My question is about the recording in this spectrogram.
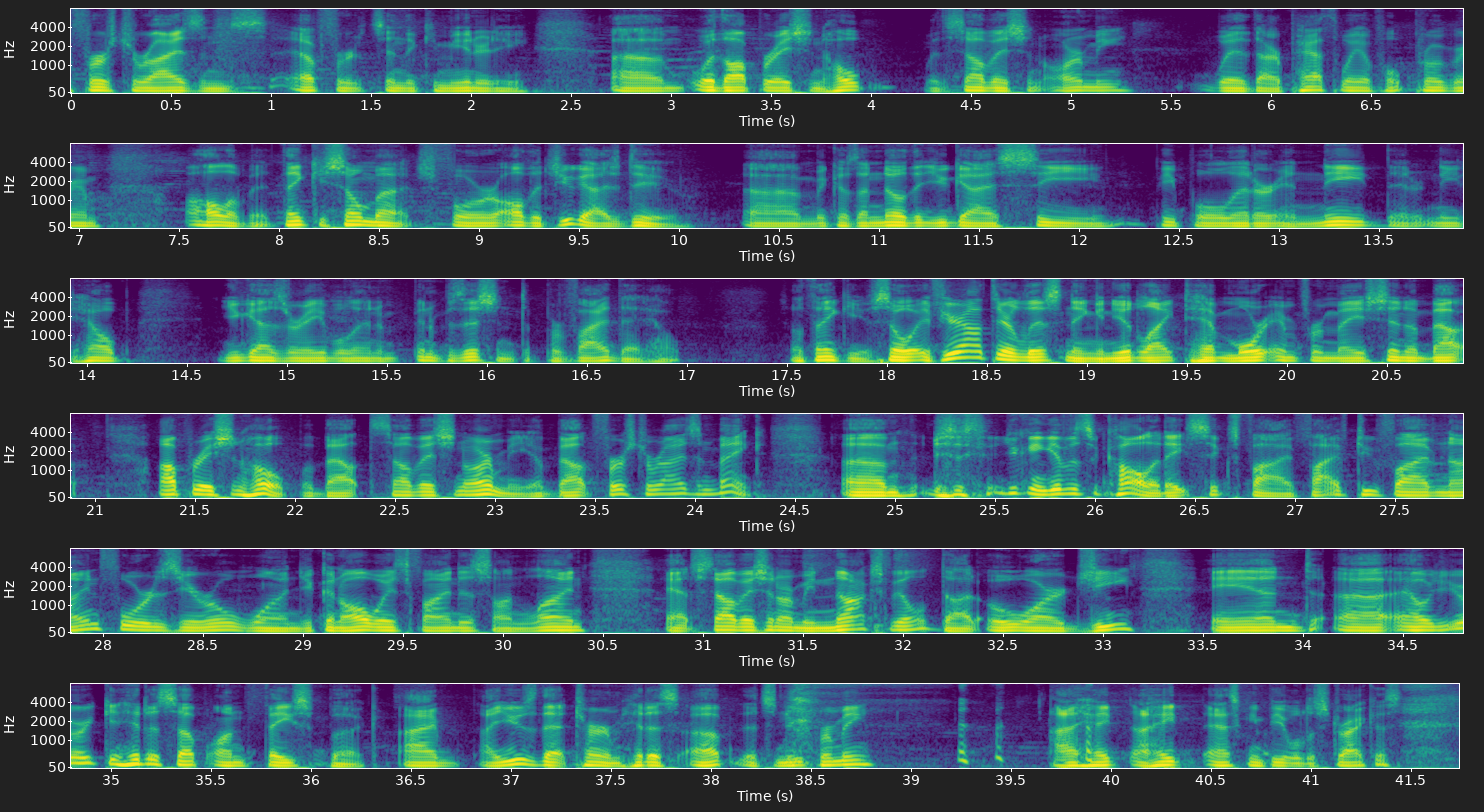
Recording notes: This episode is recorded live at the First Horizon Bank of Alcoa, TN.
